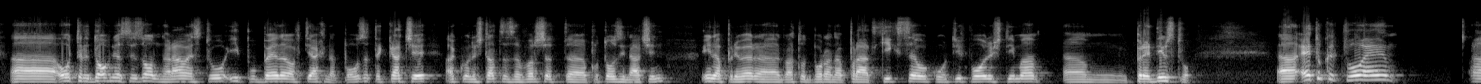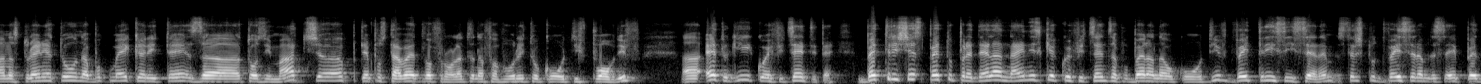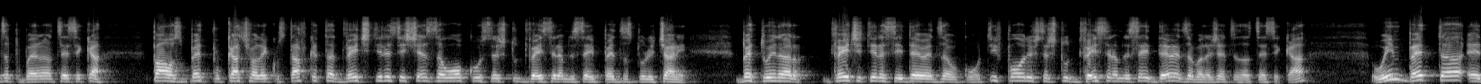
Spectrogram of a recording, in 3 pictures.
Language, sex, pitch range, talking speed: Bulgarian, male, 130-170 Hz, 125 wpm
